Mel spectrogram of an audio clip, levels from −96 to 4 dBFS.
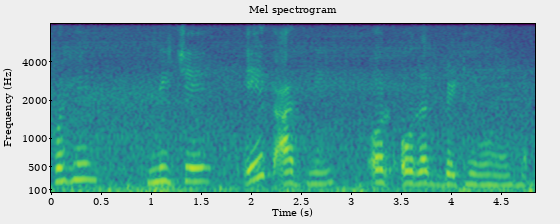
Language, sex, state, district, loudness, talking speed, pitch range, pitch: Hindi, female, Madhya Pradesh, Dhar, -17 LUFS, 110 wpm, 185-240 Hz, 210 Hz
